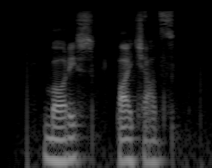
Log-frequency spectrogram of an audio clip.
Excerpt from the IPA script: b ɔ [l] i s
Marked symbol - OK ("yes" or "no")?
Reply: no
